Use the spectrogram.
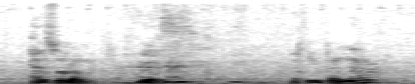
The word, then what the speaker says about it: Erzurum: Erzurum. Erzurum, yes.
